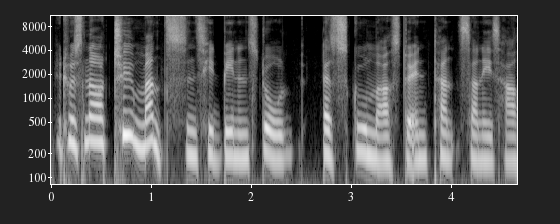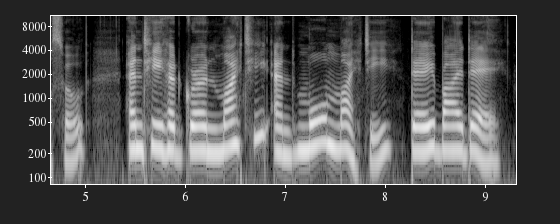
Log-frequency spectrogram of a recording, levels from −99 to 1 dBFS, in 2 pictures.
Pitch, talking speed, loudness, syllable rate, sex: 210 Hz, 175 wpm, -17 LUFS, 4.4 syllables/s, female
